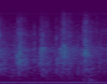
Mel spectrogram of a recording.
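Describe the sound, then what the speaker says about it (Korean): Applause from an audience at a POSTECH university admissions briefing, a steady wash of clapping with a few swells, moderately loud and with no voices over it. "큰 박수 부탁드립니다."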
